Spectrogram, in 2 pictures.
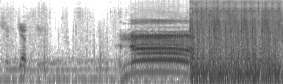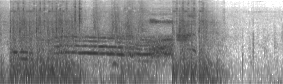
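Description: Alien creatures screech and cry out.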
